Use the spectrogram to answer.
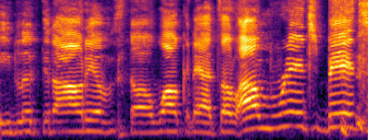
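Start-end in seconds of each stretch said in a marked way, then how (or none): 2.4-3.7 high, comic stand-up punchline delivery. Retelling a player walking out after opening his check: Dave Chappelle "I'm rich, bitch" bit. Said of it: "Dave Chappelle".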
